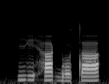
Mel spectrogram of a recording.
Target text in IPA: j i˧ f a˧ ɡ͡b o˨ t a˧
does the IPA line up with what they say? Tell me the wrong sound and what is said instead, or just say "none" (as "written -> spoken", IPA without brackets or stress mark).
f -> h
